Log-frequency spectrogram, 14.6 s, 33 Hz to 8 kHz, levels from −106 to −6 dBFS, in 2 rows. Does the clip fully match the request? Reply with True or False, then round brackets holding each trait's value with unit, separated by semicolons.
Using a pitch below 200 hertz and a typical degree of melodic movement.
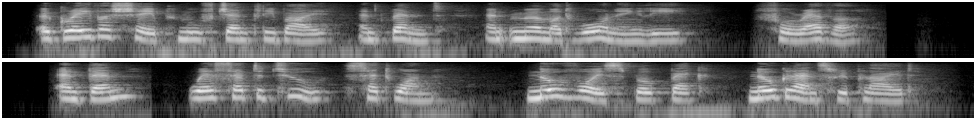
False (210 Hz; 3.4 semitones)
